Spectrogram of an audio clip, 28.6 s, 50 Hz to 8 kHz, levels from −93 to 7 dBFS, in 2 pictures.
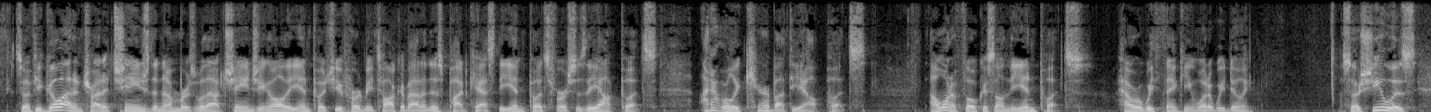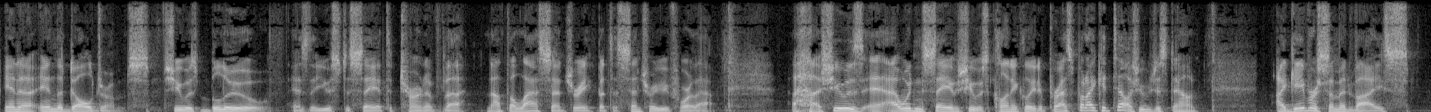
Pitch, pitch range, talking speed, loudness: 120 Hz, 105-140 Hz, 220 wpm, -21 LUFS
